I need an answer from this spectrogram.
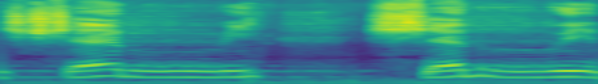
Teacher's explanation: huruf ro ini harus tipis ya karena dia berharakat kasrah jangan sampai Huruf rnya tebal miny Syar jangan tapi Syar tipis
